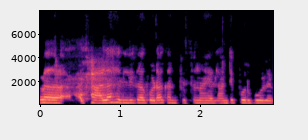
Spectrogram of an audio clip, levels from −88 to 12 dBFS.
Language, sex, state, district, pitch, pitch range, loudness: Telugu, female, Telangana, Nalgonda, 215 Hz, 210-220 Hz, -16 LUFS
